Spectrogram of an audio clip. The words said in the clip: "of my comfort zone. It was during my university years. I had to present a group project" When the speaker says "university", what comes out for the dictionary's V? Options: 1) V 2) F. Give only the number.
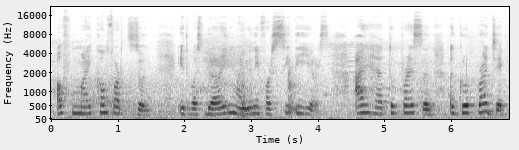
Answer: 2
